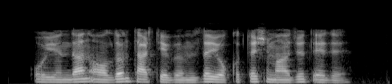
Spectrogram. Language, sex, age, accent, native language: Uzbek, male, 18-24, Namangan, Uzbek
